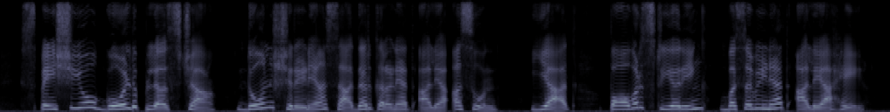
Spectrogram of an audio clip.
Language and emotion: Marathi, neutral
